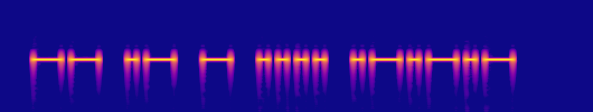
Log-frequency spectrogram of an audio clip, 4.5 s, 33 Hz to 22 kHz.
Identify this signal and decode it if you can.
Morse code, heard as a keyed tone, about 17 wpm, 700 Hz. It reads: MATH.
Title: Sentences from Top 1000 Words - Review Part 6 - 17wpm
